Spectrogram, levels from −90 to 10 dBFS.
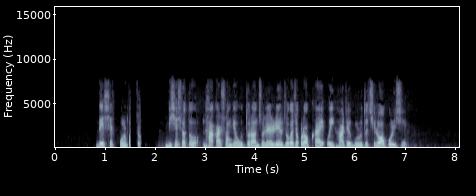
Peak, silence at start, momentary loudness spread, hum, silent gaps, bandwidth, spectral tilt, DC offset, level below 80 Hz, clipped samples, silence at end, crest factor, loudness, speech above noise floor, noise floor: -2 dBFS; 0.85 s; 9 LU; none; 1.57-1.63 s, 1.74-1.79 s; 8 kHz; -4.5 dB/octave; under 0.1%; -66 dBFS; under 0.1%; 1.05 s; 18 dB; -19 LUFS; 63 dB; -82 dBFS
